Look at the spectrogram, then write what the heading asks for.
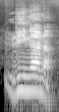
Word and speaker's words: Ling'ana: Even from the word itself, Ling'ana, we have syllables. Ri as one syllable, ri. Nga as a second syllable, and na as a third syllable.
